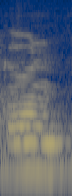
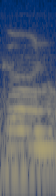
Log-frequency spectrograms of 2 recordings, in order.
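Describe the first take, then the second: First: The word is said with a high tone. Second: The word is said with a low tone. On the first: It means gold. "which is high tone" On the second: It means a spring of water. "which is low tone"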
